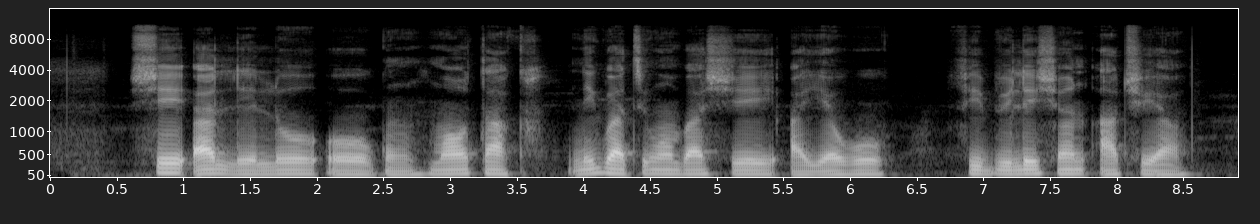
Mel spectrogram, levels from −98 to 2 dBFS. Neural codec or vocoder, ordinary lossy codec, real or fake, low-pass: none; none; real; 10.8 kHz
